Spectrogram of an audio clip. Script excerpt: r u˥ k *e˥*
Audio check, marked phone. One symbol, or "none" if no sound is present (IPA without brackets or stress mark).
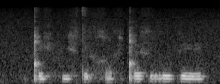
e˥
